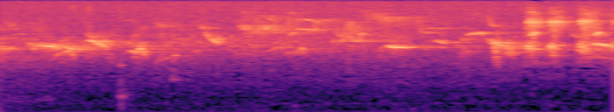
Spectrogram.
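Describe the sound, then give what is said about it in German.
A song thrush sings bright, varied, high whistled phrases in an unbroken stream, while a blackbird sings lower behind it; birdsong alone with no voices. “Boah, jetzt ist Singdossel. Und Amsel. Das ist alles Singdossel, dahinter ist die Amsel. Das ist tiefer als die Singdossel.”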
